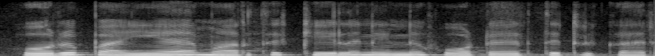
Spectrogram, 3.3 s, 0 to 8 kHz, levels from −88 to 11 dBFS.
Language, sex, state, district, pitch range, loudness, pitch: Tamil, female, Tamil Nadu, Nilgiris, 205-230 Hz, -14 LUFS, 215 Hz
